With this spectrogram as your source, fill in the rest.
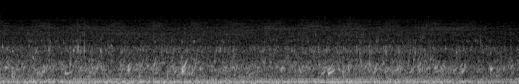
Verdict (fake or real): real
